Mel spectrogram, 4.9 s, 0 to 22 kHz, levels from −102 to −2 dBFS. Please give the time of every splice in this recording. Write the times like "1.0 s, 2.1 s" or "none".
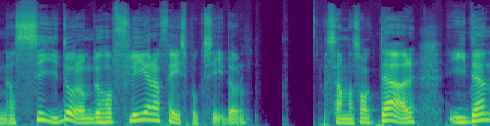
none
